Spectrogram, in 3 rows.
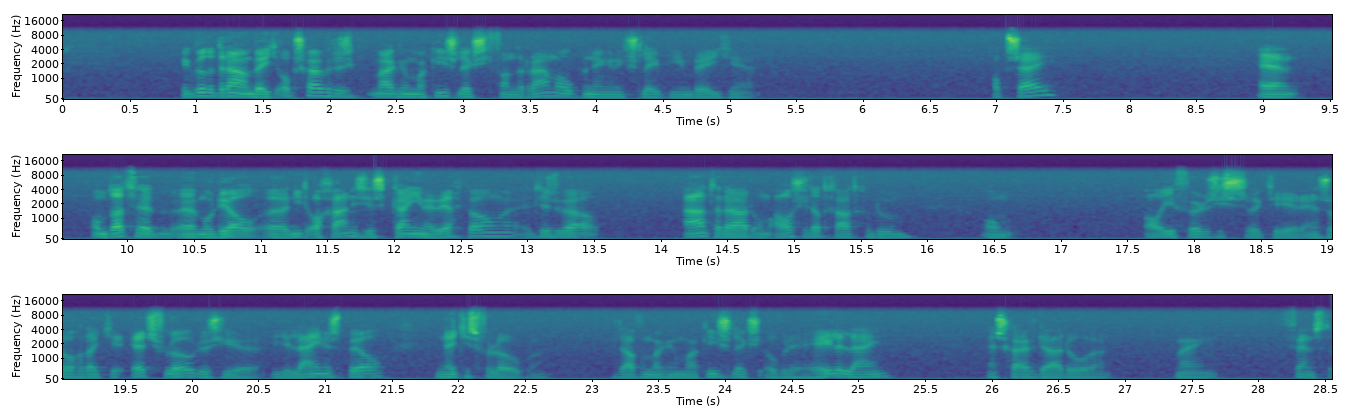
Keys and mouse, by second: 1.4 click, 4.4 click, 14.2 ctrl+z, 16.0 click, 18.6 click, 23.7 click, 25.7 click.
